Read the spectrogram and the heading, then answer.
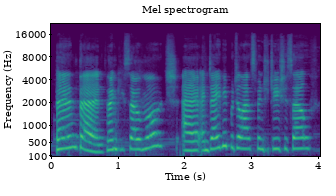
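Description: A woman's voice: sits high, normal speed, a bit bright, faint music behind. A woman hosting a podcast panel, introducing the guests and moderating the talk in a friendly, upbeat way. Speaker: podcast host.

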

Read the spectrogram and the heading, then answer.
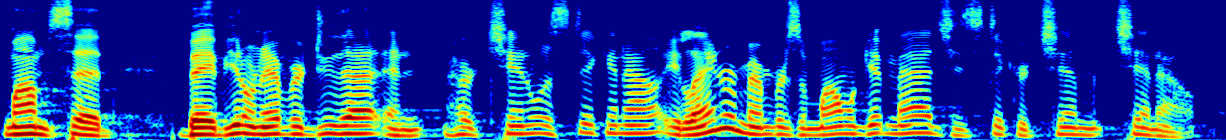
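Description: Folksy preacher in a reverberant hall. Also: male voice, brisk. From Texas. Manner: folksy storytelling, swings from low asides to loud emphatic bursts. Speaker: pastor. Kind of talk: sermon. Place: church sanctuary.

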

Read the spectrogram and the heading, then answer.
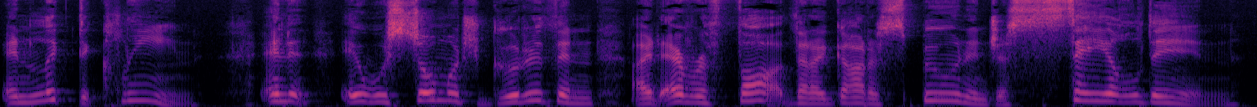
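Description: Man putting on a high, cheeky little boy. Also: big pitch swings, moderate pace, creaky, exaggerated voice. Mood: guilty, pleading. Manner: childish grammar, pleading insistence.

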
